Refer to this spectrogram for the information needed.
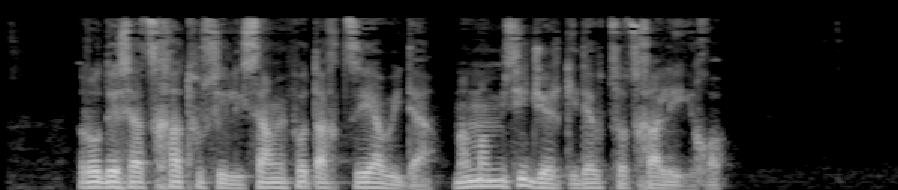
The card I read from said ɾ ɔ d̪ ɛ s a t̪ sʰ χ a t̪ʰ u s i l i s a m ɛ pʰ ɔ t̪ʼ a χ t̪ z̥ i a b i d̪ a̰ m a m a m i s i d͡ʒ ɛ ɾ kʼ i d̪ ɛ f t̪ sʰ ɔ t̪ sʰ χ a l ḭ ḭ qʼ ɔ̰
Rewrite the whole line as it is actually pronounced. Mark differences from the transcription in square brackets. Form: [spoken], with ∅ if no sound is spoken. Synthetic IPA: ɾ ɔ d̪ ɛ s a t̪ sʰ χ a t̪ʰ u s i l i s a m ɛ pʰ ɔ t̪ʼ a χ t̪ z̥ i a [v] i d̪ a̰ m a m a m i s i d͡ʒ ɛ ɾ kʼ i d̪ ɛ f t̪ sʰ ɔ t̪ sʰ χ a l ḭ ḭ qʼ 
